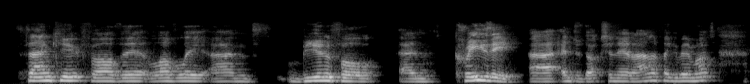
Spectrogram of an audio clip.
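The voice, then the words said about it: Speaks with a noticeable accent. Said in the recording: “I can hear an accent. ... That's natural.”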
